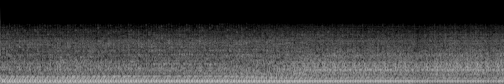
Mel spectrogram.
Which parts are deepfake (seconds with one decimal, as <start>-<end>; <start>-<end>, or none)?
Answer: none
